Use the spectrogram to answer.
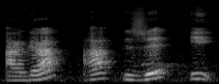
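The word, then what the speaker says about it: Hagi: Engraçado que muita gente fala Had. E uma vez eu já fui até corrigida, assim, no meio de um evento de anime. É Had. Não é Had. Se escreve H-A-G-I. É Hag.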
